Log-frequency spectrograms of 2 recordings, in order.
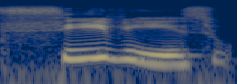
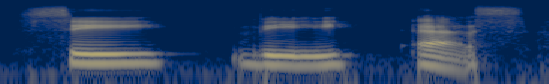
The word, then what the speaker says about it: CVS: And they said, "What do you mean you checked CVs? Where's CVs? Oh, no, it's on the corner of Peachtree and blah blah blah. Spell that for me. CVS. Oh, honey, that's not CVs. That's CVS. Oh my God, CVs.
